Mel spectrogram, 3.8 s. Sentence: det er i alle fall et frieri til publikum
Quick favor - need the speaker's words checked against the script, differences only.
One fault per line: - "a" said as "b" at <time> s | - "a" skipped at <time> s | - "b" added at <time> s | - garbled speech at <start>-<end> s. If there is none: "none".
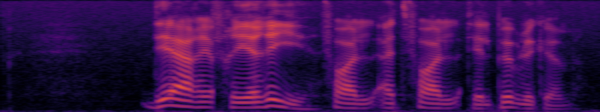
- "alle" said as "frieri" at 1.3 s
- "frieri" said as "fall" at 2.5 s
